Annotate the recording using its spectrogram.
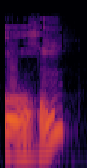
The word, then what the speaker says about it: aurons: nous aurons, final S not pronounced, O-N-N together, nasal, on, A-U-O,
